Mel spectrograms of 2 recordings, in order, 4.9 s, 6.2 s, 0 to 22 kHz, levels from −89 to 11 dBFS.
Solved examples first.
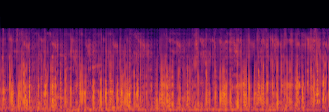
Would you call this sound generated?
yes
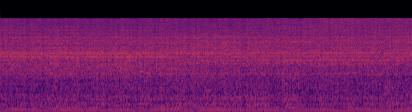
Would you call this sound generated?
yes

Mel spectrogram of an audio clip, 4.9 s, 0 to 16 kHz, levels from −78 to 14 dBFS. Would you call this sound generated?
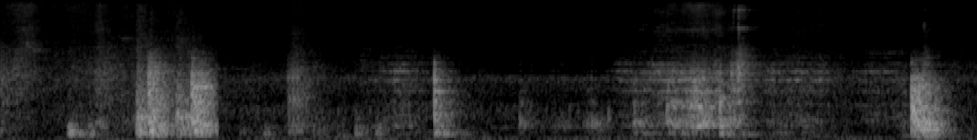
no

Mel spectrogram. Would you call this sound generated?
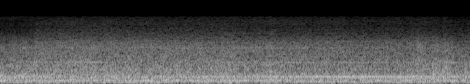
no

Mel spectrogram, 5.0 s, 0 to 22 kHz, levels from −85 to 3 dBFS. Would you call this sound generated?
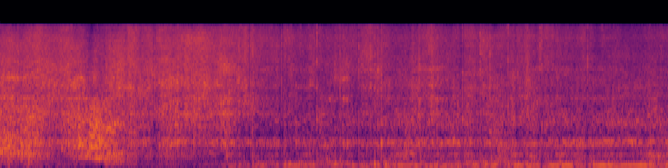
yes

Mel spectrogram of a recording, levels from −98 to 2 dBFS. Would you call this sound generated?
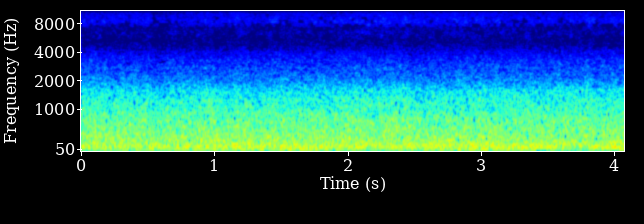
no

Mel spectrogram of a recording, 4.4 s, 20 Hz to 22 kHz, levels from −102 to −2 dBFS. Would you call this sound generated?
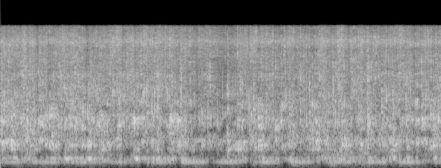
no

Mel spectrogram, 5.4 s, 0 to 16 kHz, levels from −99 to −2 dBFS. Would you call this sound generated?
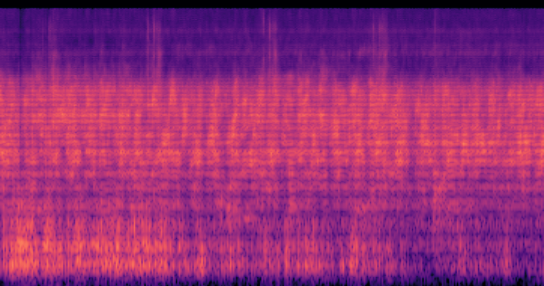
yes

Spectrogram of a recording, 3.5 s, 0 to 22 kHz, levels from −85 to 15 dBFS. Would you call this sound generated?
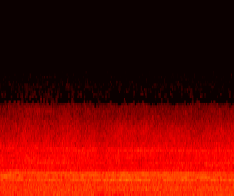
no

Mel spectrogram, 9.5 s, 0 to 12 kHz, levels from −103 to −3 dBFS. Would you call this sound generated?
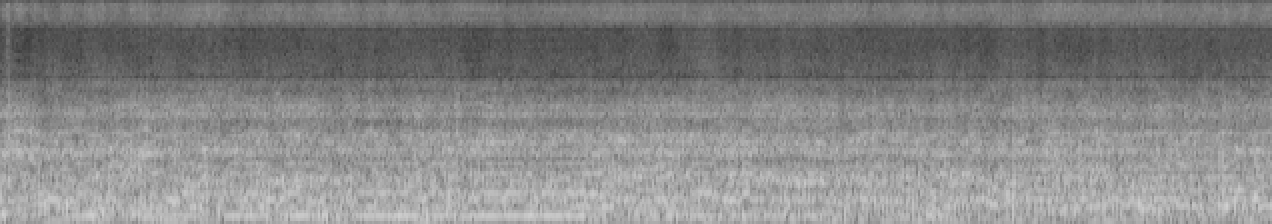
yes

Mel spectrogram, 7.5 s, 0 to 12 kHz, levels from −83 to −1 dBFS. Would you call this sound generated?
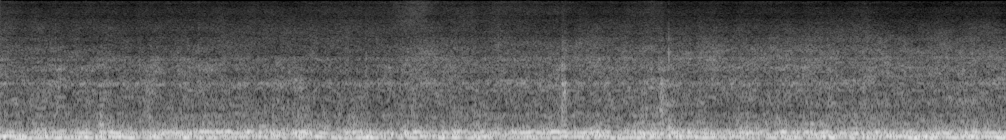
yes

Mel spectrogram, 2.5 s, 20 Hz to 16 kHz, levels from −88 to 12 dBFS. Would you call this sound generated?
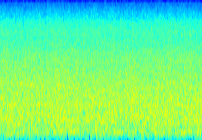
no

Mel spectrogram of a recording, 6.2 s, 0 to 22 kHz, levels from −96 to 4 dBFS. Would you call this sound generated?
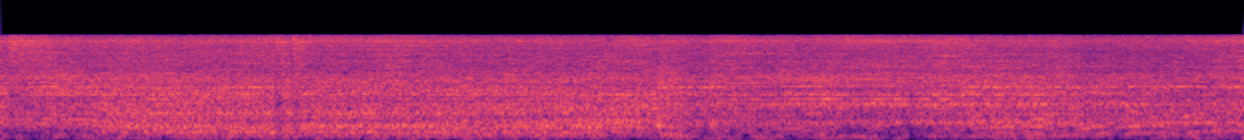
no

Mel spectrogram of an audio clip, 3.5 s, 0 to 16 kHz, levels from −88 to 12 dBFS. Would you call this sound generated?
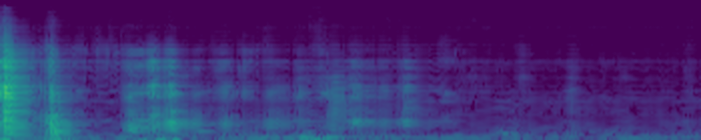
yes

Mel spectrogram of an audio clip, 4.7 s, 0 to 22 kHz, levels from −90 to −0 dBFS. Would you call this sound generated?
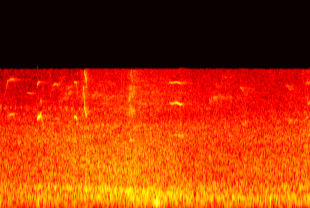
no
